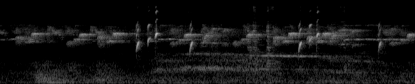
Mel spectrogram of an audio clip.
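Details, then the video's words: Caged male European goldfinch singing to stimulate a female to mate; quiet, continuous twittering and buzzy notes over a steady background hiss. "مقنين يغرد بقوة💪, سوف يجبر انثى الحسون🐦 على التزاوج👫"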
